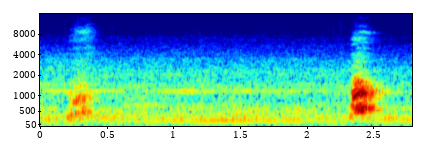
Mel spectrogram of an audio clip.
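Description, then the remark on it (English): A gardener mows the lawn right outside a window: the lawn mower drones steadily, a low, muffled engine hum that never lets up, with two short dog barks breaking through, one near the start and one near the end. “He's like right outside my window mowing the lawn.”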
